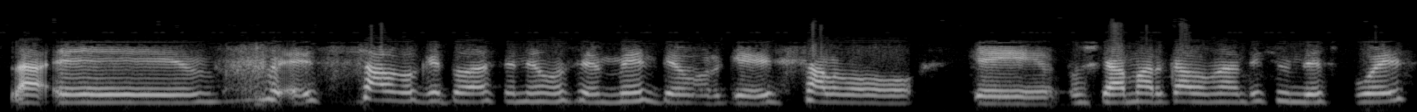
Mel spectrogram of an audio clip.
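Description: A teenage girl from Spain speaks over a phone line, answering shyly with many pauses and little laughs. Her voice stays flat in pitch, and the line sounds dry and close. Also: no room sound. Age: teens. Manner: shy, hesitant, laughs often. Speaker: youth footballer guest. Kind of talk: phone interview.

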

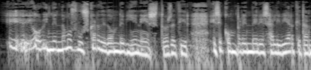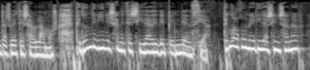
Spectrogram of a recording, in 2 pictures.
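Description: A woman's voice: mid-range voice, darkish tone, husky. A woman with a Spain Spanish accent, a psychiatrist guest on a radio show, explaining earnestly and posing example questions.

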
